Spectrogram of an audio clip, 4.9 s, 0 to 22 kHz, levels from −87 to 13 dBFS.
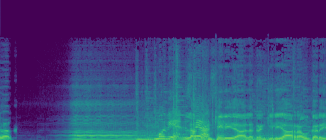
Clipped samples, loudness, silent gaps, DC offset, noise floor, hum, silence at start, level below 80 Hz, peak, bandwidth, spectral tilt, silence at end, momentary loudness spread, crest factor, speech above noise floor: under 0.1%; -16 LUFS; none; under 0.1%; -58 dBFS; none; 0 s; -32 dBFS; -4 dBFS; 16.5 kHz; -5 dB/octave; 0 s; 10 LU; 12 dB; 44 dB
